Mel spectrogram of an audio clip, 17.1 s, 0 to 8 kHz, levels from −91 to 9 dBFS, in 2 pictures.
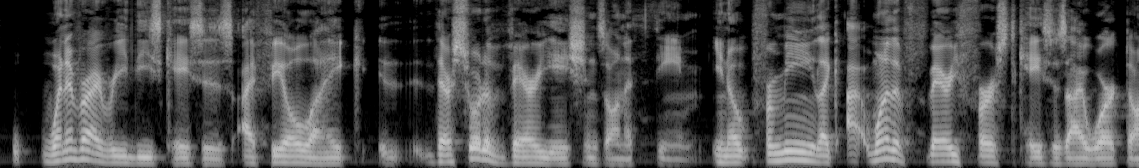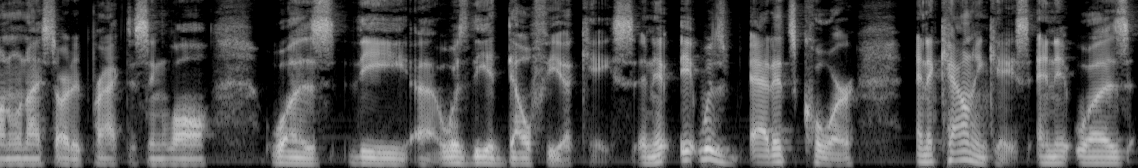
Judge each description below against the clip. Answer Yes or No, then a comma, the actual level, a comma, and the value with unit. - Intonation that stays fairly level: No, average, 4.0 semitones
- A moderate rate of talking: Yes, average, 195 wpm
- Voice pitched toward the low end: Yes, low, 105 Hz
